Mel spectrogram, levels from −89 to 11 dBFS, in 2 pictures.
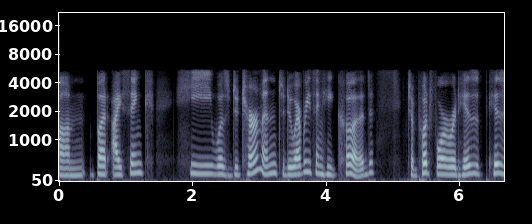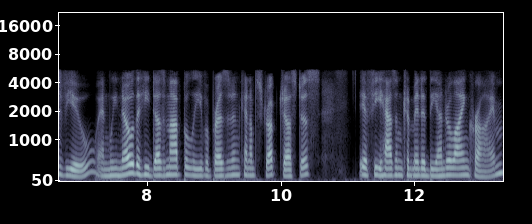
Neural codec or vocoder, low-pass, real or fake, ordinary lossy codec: codec, 24 kHz, 0.9 kbps, WavTokenizer, large speech release; 5.4 kHz; fake; MP3, 48 kbps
